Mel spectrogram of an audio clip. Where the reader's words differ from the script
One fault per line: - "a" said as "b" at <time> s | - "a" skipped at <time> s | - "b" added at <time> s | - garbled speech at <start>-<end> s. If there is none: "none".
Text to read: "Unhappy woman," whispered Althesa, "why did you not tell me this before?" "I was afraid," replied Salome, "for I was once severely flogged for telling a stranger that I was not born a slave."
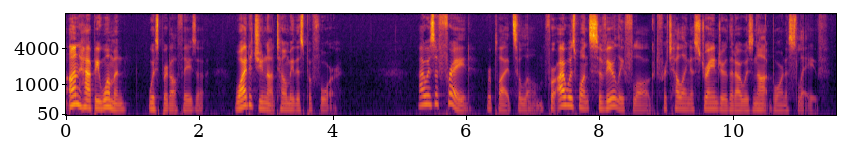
none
